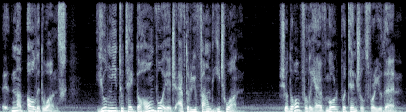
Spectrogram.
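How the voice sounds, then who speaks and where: An actor playing a thoughtful space explorer in a video game, speaking in folksy, clipped phrases. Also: male voice, medium pitch, big pitch swings, normal speed, warm tone, a little hiss or hum. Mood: musing, explanatory. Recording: music behind the voice.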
